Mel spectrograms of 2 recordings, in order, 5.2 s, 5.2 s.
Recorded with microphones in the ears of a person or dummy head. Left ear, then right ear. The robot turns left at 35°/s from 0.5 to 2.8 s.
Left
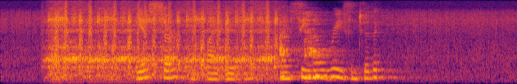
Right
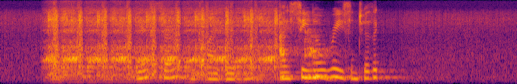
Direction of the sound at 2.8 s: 15° right (ahead or behind).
